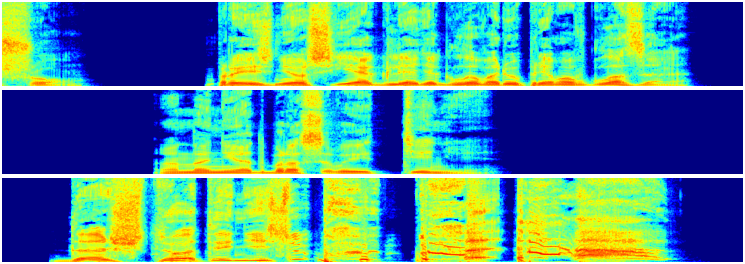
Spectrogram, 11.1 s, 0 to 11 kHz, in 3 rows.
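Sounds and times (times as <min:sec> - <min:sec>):
speech: 0:00.0 - 0:03.5, 0:04.5 - 0:06.2, 0:07.7 - 0:10.8
man coughing harshly: 0:08.9 - 0:10.8.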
